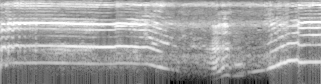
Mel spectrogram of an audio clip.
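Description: A man's high-pitched, drawn-out scream, held for about a second and then falling away, followed by a second rising cry near the end.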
